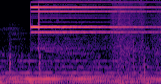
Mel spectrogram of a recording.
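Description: A hypnosis bell rings with a bright, high metallic tone that holds for about a second and then slowly fades over a low, steady background hum.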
